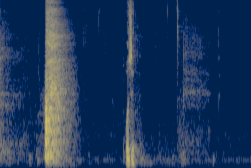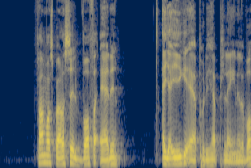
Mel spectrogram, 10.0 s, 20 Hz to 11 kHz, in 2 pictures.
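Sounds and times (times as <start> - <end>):
person sneezing: 0.8 - 1.6
speech: 2.5 - 2.8, 5.8 - 7.5, 8.2 - 10.0
soft intake of breath: 3.6 - 4.3.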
